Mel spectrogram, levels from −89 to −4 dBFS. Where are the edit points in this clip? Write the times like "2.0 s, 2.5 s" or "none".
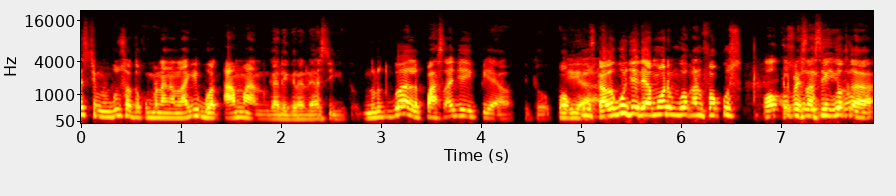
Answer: none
